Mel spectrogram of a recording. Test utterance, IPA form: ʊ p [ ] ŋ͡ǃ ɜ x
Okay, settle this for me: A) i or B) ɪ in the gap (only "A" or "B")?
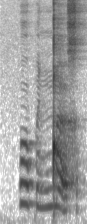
B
